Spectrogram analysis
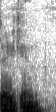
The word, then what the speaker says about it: Igan: it correctly yeah it's Egan it's actually the original Irish spelling of Ian oh right well we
